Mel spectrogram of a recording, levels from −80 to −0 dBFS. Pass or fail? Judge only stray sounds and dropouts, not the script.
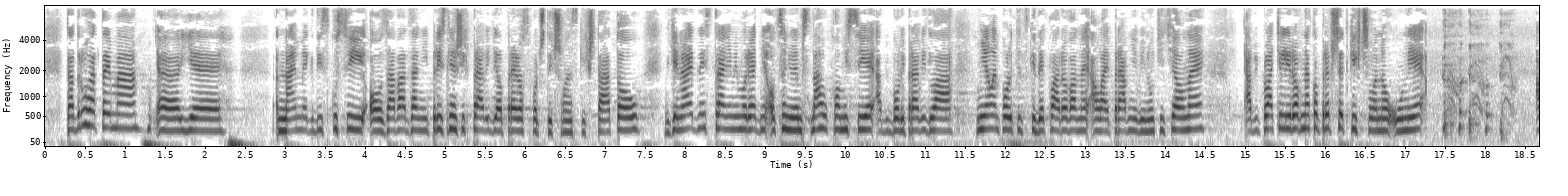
fail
